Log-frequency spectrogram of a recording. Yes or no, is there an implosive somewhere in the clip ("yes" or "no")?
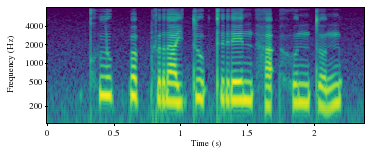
no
